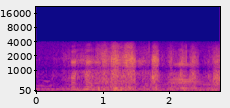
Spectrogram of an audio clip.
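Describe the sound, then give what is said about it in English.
A small black dog whimpers and pants, giving a few short high whines over soft breathing while people talk nearby. “little dog. Is that it there? That's it. That little black one come in.”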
